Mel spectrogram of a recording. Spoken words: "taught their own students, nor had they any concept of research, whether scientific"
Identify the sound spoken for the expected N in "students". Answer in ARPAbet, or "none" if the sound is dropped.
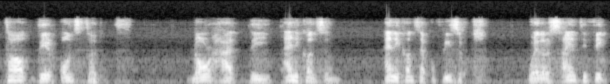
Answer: none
